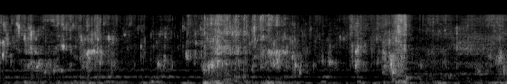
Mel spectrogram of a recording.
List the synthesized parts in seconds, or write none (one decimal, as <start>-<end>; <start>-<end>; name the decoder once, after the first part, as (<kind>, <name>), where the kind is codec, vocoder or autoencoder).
0.0-1.7 (vocoder, WaveNeXt); 3.1-5.1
